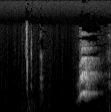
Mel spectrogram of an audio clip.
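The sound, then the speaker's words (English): A dog barking: a few short, sharp yips followed by one longer, louder bark, all fairly faint, with no talk. “doggies barking”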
